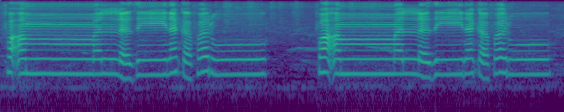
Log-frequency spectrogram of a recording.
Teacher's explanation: فَأَمَّا الَّذِينَ كَفَرُوا، یہاں دیکھیں میم کے پر شد ہے، جب میم پر شد آتی ہے تو وہاں پہ غنہ ادا کرتے ہیں، یہاں پہ غنہ ادا کیا جائے گا، اور اسی طرح میم کے زبر کو لام کے ساتھ ملائیں گے، لام کے پر بھی شد ہے۔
